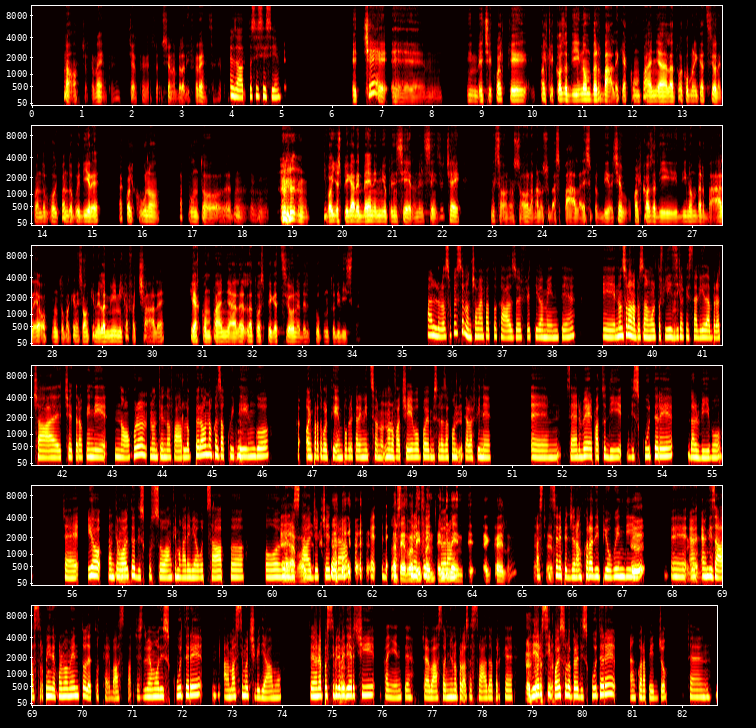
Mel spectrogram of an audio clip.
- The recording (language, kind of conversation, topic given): Italian, podcast, Perché la chiarezza nelle parole conta per la fiducia?
- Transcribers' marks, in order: throat clearing; "abbracciare" said as "abbracciae"; "Cioè" said as "ceh"; laugh; "cioè" said as "ceh"; "Cioè" said as "ceh"; chuckle; "cioè" said as "ceh"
